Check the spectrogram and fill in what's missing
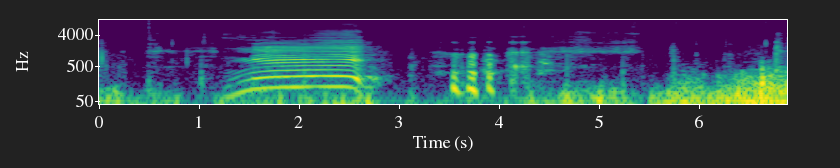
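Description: A cow gives one long, loud, close moo in a remote village on the Romania–Ukraine border, followed by shuffling hooves and rustling farmyard noises.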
